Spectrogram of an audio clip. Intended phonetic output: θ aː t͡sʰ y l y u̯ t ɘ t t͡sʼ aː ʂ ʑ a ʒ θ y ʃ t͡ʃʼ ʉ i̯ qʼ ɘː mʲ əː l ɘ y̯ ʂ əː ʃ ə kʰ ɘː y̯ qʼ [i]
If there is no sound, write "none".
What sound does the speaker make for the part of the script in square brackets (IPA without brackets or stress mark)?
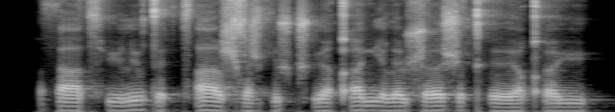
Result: y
